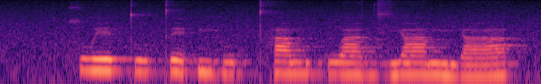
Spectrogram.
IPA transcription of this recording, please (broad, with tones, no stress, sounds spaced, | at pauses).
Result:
t͡s w e˧ t̪ u˧ t̪ e˦ ʔ m j u˨˩ t̪ʰ a˧ m k w a˧ d͡z j a˧ m j a˨˦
